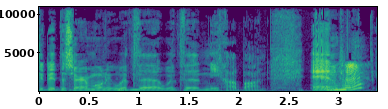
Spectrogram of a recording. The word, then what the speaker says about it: niqab: And by the way, how many different ways is this word pronounced? Niqab? I mean, what are we saying here? – Niqab. – Okay. – It's pronounced niqab. – Okay. But isn't that just the anglicized way of pronouncing it? Isn't it niqab? Don't you have to go, I don't know if the Q has a h sound.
